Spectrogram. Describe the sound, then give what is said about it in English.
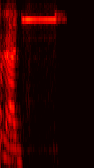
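A single shrill smoke detector beep, a steady high-pitched tone lasting just over half a second, sounds right after a brief burst of someone talking, then cuts off into quiet. “Is that a smoke detector? Yes.”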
